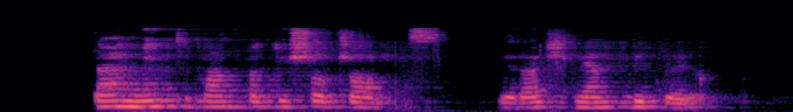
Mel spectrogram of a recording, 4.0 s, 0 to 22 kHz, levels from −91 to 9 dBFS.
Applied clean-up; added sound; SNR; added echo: neural mask model DeepFilterNet 3.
